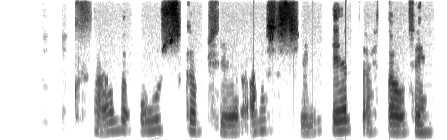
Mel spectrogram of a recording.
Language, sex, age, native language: Icelandic, male, 13, Icelandic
